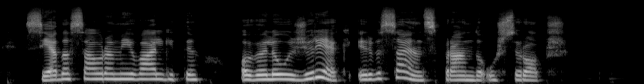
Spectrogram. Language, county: Lithuanian, Vilnius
